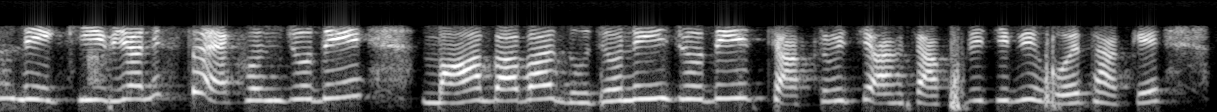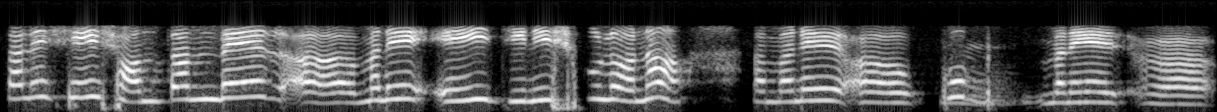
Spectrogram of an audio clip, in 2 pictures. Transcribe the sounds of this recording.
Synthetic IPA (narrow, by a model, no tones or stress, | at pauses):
nekid͡ʑanit͡ɕt̪oɛkʰond͡ʑod̪imababad̪ud͡ʑonejd͡ʑod̪it͡ɕakɾiat͡ɕakuɾid͡ʑibiɦoet̪ʰaket̪aleʃejʃɔnt̪and̪eɾmaneʔejd͡ʑiniʃɡulonamanekʰubmane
